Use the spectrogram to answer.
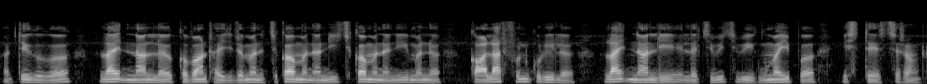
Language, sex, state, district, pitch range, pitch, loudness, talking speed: Wancho, male, Arunachal Pradesh, Longding, 105-115 Hz, 110 Hz, -23 LUFS, 135 wpm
